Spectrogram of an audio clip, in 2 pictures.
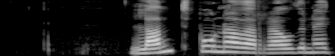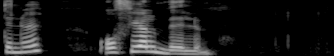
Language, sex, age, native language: Icelandic, female, 40-49, Icelandic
